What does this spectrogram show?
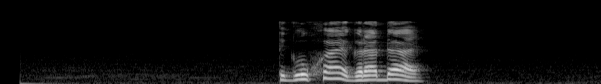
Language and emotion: Russian, angry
